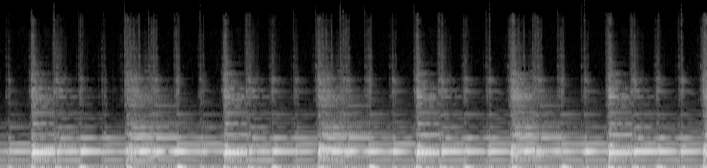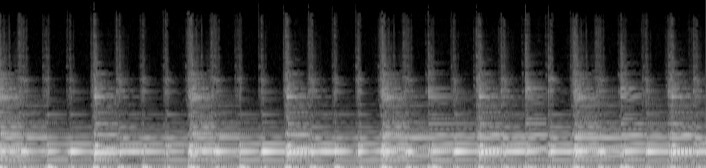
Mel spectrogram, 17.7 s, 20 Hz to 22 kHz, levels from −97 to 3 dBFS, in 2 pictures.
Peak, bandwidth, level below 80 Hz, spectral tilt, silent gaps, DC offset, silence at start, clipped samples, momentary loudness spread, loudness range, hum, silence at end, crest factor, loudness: -4 dBFS; 7.2 kHz; -30 dBFS; -8 dB/octave; none; under 0.1%; 0 s; under 0.1%; 6 LU; 2 LU; none; 0 s; 16 dB; -22 LUFS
